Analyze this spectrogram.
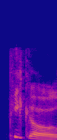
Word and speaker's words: Picco: the first of all how was your last name actually pronounced picot like DT orange pekoe t okay and again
